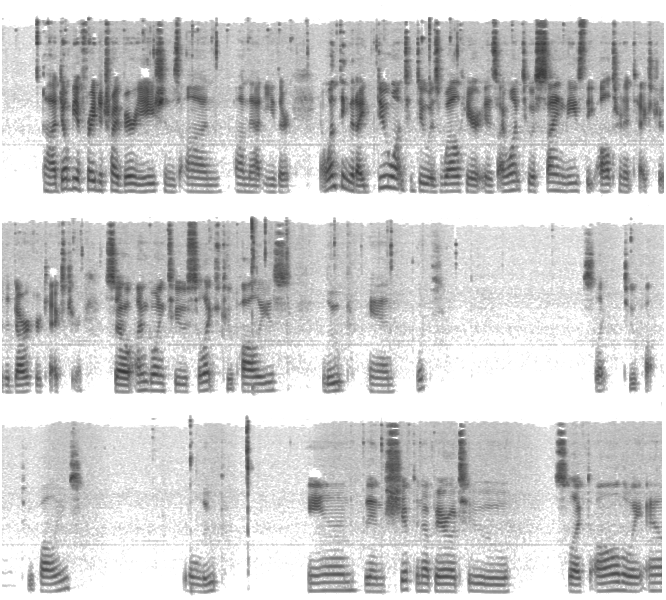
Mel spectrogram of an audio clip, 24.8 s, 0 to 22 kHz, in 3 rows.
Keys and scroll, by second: 19.2 l, 20.2 Up, 20.9 Up, 21.0 Up, 21.4 Up, 23.1 shift+Up, 23.2 shift+Up, 23.5 shift+Up, 23.6 shift+Up, 23.7 shift+Up, 24.0 shift+Up, 24.1 shift+Up, 24.2 shift+Up, 24.5 shift+Up, 24.6 shift+Up.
